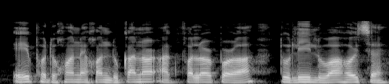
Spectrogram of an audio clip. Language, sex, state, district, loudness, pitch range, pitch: Assamese, male, Assam, Sonitpur, -16 LUFS, 105-110 Hz, 105 Hz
